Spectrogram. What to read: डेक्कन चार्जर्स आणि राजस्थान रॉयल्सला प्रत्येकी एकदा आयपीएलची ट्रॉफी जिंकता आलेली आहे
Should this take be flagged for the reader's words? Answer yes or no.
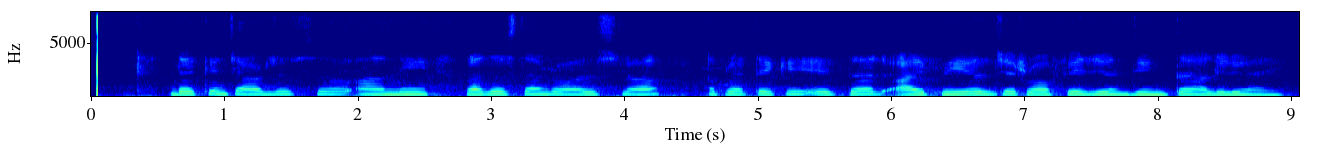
no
